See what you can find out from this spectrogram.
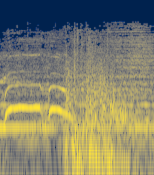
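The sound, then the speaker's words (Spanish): A gunshot fired into the air in a Western setting: one loud, sharp blast that leaves a long, rumbling decay. “Continúan disparando al aire.”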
